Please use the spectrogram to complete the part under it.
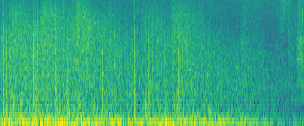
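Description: Artillery pieces fire in a video game, a dense run of overlapping booms and rumbling blasts that stay loud and continuous, easing slightly toward the end.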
